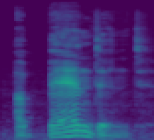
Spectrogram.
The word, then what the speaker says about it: abandoned: difficult for some speakers remember that there are still only three syllables here the first syllable is up the second is been and the last is dunt so it ends with a so if you say it all together it sounds like this abandoned please try it abandoned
